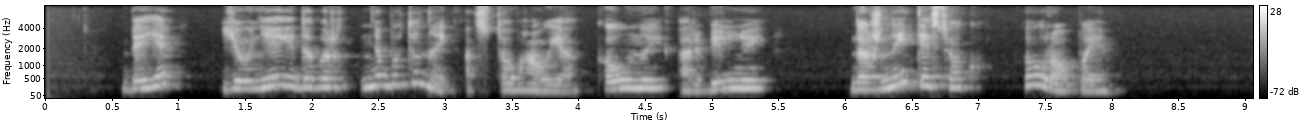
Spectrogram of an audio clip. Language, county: Lithuanian, Panevėžys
